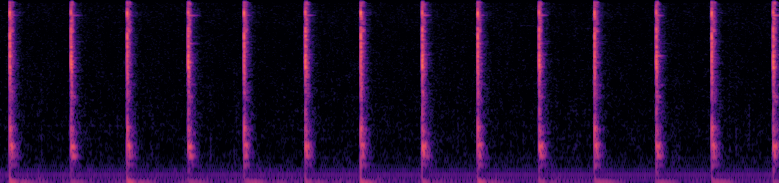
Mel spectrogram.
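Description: Clock-ticking sound effect, a steady tick a little over twice a second, used as a timer for thinking time while the pupil works out the answer.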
